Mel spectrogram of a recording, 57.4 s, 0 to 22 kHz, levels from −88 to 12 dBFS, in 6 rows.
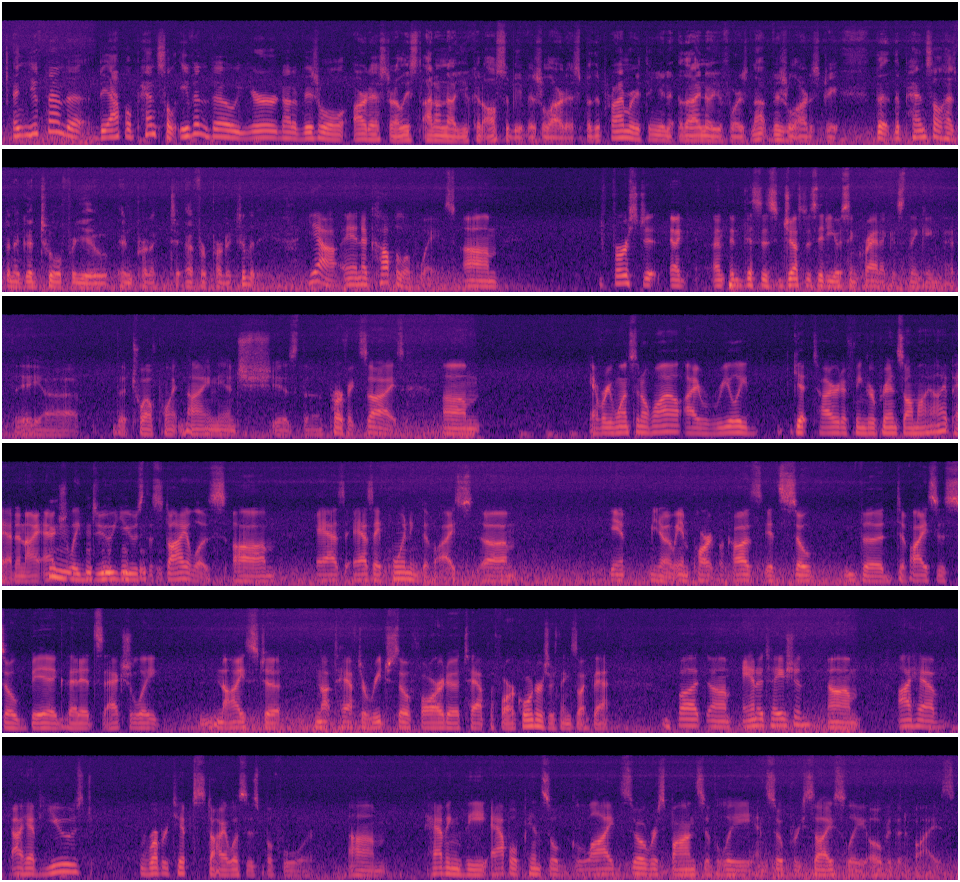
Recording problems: hiss; noticeable; throughout; 15 dB below the speech

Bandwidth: 13.5 kHz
